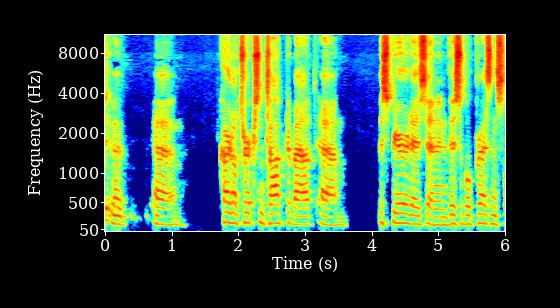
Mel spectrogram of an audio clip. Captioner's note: laughing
